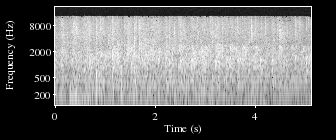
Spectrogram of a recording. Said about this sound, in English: I think we should give him a round of applause for becoming a professor.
